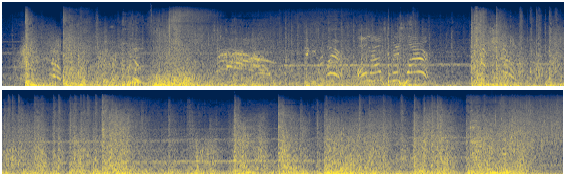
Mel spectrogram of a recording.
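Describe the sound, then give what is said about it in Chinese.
Naval artillery gunfire and explosions as the destroyer Greyhound and another destroyer shell and sink a submarine: a string of heavy, loud booms and blasts in irregular bursts, with shouted voices and a low rumbling roar filling the gaps between shots. “另一艘驱逐舰也跑来助攻，最终两船用炮火将这艘潜艇打沉，但灰猎犬号船身也中了一弹。”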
